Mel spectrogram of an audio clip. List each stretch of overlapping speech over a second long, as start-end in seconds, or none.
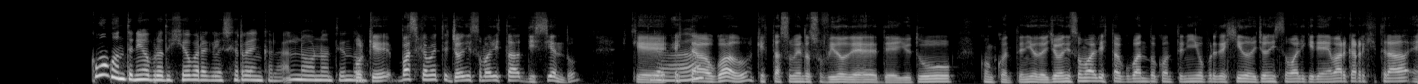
none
